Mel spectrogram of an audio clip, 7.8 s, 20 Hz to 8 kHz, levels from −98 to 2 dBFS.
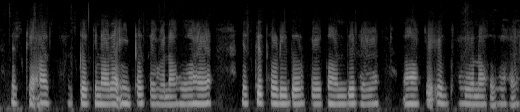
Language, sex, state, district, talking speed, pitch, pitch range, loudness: Hindi, female, Uttar Pradesh, Budaun, 185 wpm, 170 Hz, 165-180 Hz, -43 LUFS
